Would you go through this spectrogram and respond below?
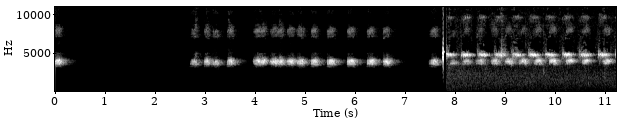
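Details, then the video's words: Foggy forest at night, where crickets sing: isolated groups of clear, shrill pulsed chirps broken by silent gaps, then a sharp click gives way to a fuller chorus of overlapping chirping crickets with a low rumbling background. "Crickets Singing in a Foggy Forest"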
